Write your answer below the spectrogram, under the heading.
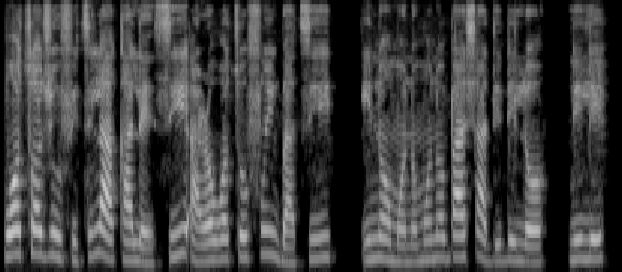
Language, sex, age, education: Yoruba, female, 15-29, tertiary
